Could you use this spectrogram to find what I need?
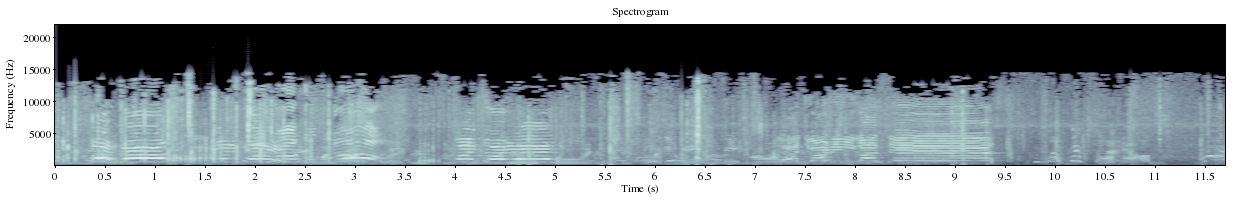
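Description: Young women shout and cheer loudly nearby, outdoors.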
